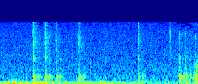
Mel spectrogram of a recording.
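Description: Fingers tap at a computer keyboard in sparse, quiet clicks, a few isolated keystrokes spaced irregularly over a faint background hum.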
